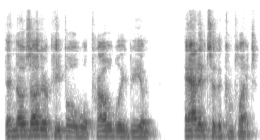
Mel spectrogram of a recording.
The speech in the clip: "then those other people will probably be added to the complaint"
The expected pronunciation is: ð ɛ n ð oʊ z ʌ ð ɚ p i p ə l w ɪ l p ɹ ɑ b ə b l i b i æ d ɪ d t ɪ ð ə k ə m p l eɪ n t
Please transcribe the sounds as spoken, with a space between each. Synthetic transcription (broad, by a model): ð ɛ n ð oʊ z ʌ ð ɚ p i p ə l w ɪ l p ɹ ɑ b ə b l i b i æ d ɪ d t ɪ ð ə k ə m p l eɪ n t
